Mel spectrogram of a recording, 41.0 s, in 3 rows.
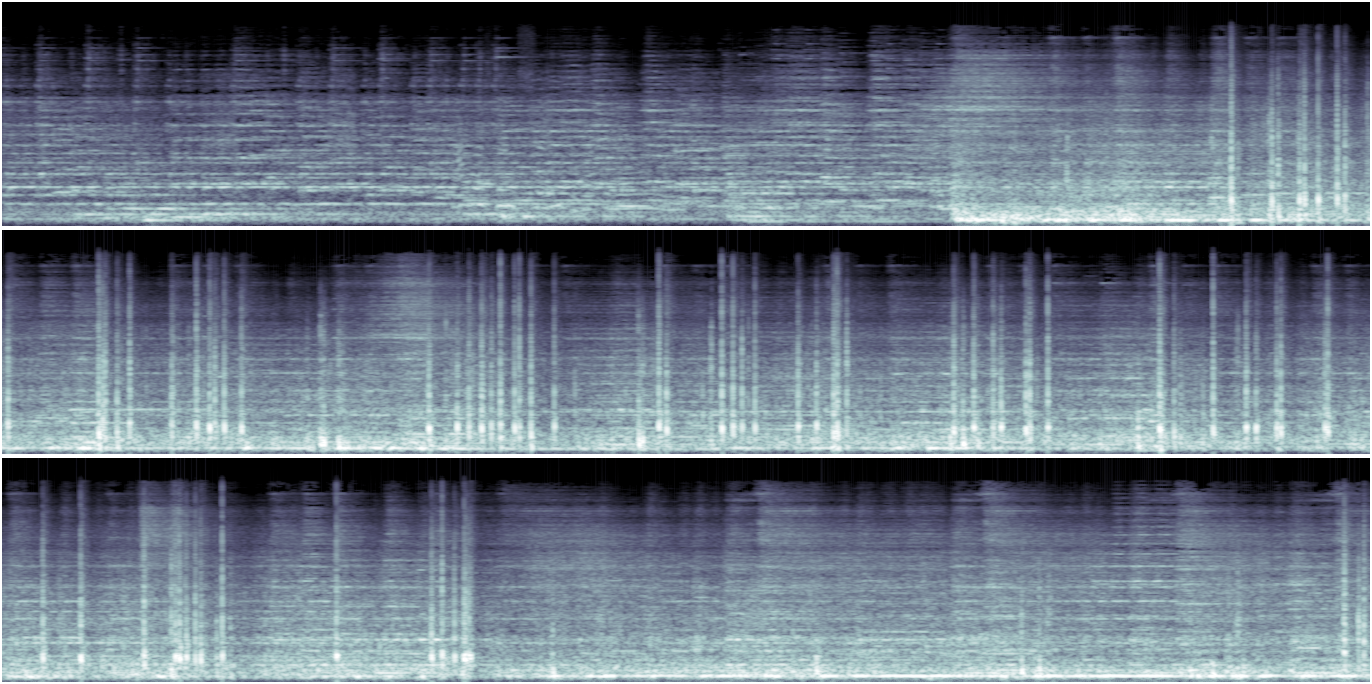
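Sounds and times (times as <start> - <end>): music: 0.0 - 41.0
fireworks bursting and crackling: 9.9 - 41.0.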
